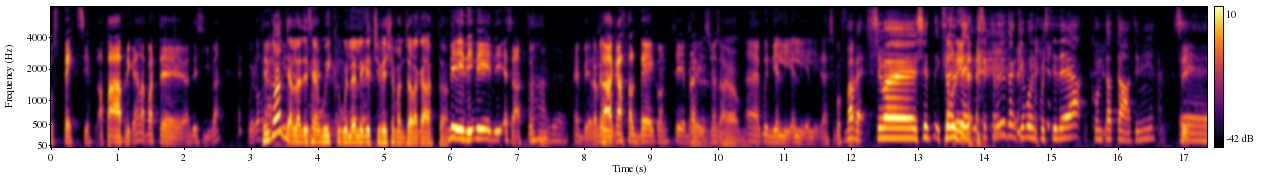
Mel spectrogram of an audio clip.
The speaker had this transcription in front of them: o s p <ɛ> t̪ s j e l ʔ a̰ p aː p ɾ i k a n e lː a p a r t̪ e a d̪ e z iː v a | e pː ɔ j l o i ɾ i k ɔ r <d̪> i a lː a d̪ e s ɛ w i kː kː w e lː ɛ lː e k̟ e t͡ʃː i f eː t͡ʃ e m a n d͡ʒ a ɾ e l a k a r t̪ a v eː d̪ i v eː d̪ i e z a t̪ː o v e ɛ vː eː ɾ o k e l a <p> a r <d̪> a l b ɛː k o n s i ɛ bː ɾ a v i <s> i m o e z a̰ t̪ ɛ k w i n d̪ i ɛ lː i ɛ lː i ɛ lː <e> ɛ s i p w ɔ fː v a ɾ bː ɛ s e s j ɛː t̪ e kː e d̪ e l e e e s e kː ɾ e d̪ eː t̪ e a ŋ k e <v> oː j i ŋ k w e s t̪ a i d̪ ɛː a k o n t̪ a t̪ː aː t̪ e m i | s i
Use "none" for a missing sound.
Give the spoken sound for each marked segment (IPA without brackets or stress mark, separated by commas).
ɛ, d̪, k, t̪, sː, i, v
